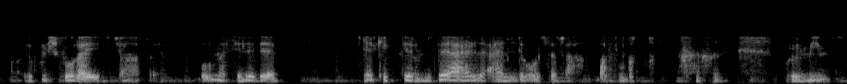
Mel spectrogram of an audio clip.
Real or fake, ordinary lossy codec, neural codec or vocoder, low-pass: fake; none; vocoder, 22.05 kHz, 80 mel bands, HiFi-GAN; 3.6 kHz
